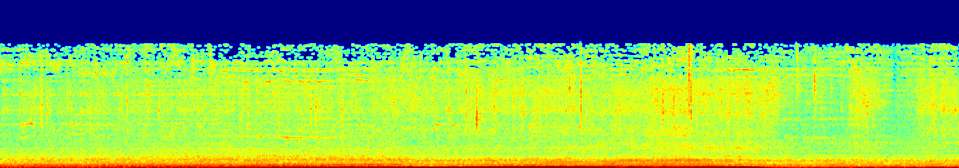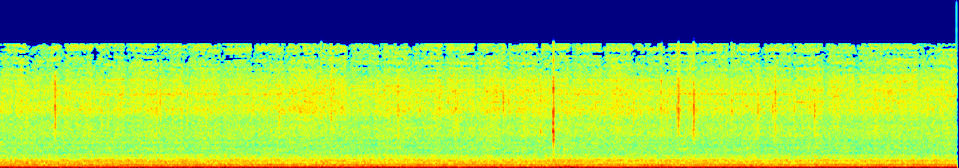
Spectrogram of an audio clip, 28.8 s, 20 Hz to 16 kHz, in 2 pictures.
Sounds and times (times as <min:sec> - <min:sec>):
Raindrop: 0:00.0 - 0:28.7.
